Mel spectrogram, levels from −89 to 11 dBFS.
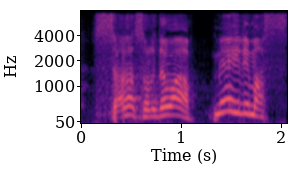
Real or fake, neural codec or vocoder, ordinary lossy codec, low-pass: fake; codec, 16 kHz in and 24 kHz out, 0.4 kbps, LongCat-Audio-Codec, two codebook decoder; none; 7.2 kHz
